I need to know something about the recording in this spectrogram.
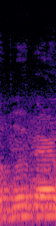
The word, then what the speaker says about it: Blubrry: And if people wanted to reach out and follow Blubrry, what's the best way for people to do that?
